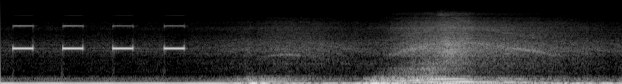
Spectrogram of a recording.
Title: Mercedes-Benz c250 strange engine noises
